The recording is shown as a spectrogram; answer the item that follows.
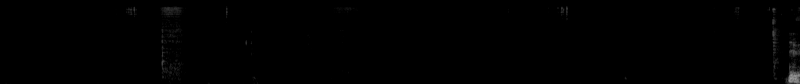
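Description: Faint, scattered small clicks and rustles of brass lock pins being set by hand into the pin holes of a Euro cylinder plug.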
